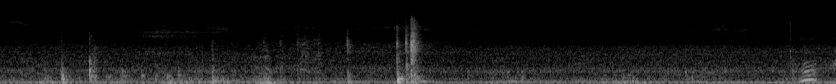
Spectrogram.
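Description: Clear plastic tub being handled and shifted on bark mulch: scattered clicks and rustles, with one sharp knock about four seconds in. A steady low hum runs underneath.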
